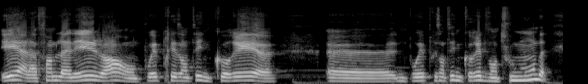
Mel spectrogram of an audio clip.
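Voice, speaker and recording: Fairly quick, very evenly loud speech with fairly even intonation over faint music in the background. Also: woman, fairly low pitch for a woman. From Paris region, Yvelines; Paris region. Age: 20s. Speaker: journalist and web creator; journalist, web creator. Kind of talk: casual chat. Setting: livestream. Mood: relaxed, laughing. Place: home room.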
